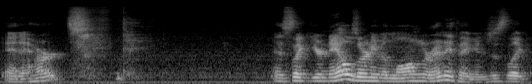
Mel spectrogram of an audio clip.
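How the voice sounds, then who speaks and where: A man's voice: on the high side, normal speed, roomy sound, a little hiss or hum. A man co-hosting a let's play, chatting casually and joking with lots of fillers while game music plays. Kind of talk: casual gameplay commentary.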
